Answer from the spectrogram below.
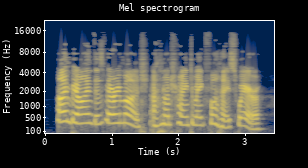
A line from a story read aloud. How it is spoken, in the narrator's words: Himes says, still laughing as he speaks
